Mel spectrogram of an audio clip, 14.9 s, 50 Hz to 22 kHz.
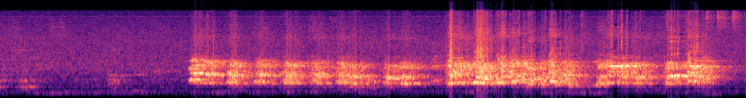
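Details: Dogs barking at a place called The Barking Lot, recorded 8/1/14: after a quieter opening, loud rapid barking bursts in quick succession, roughly two or more per second, continuing almost without pause to the end.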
